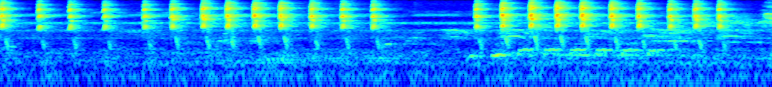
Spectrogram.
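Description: A squirrel gives a fast series of harsh, sharp chips, about three or four each second.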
